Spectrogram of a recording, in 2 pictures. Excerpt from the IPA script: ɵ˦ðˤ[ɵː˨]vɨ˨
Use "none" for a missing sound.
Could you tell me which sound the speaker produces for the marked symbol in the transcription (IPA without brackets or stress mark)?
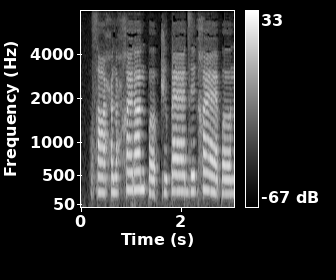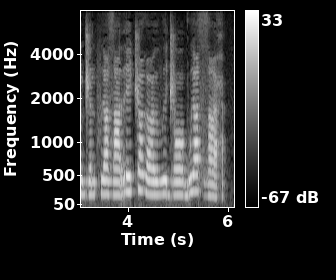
ɵː˨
